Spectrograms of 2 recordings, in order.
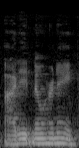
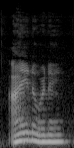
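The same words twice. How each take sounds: First: Said in the usual way. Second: Didn't hit higher and louder; stress on didn't. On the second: Real, not acted. Insisting to viewers she didn't know her name, stressing didn't. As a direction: lean hard on didn't.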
